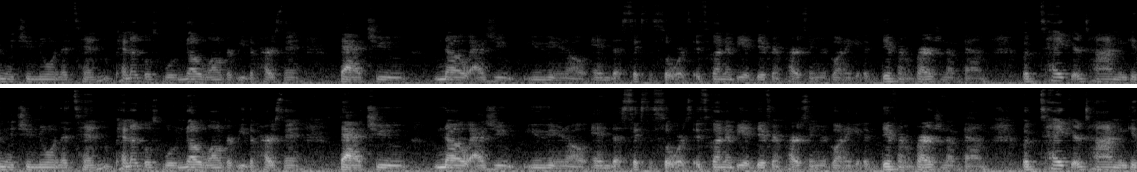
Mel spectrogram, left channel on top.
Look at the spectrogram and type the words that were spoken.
that you knew in the 10 Pentacles will no longer be the person that you know as you in the 6 of Swords. It's going to be a different person. You're going to get a different version of them. But take your time and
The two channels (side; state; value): left; quieter; 8.9 dB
